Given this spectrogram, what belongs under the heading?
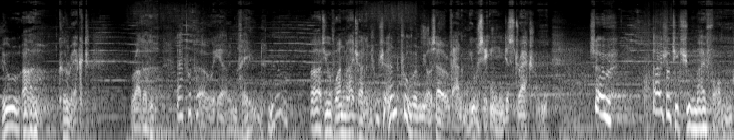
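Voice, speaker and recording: Fantasy game sloth demon: weary, condescending, slow, with wildly swooping pitch. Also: male voice, huge pitch swings, full character voice. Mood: languid, bored. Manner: languid, weary, condescending, drawn-out delivery. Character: bored, languid demon of sloth in beast form. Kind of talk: fantasy video game voice acting. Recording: long reverb, music underneath.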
